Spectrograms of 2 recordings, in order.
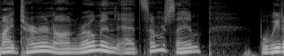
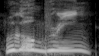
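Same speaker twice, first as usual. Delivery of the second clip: John Cena impression; 7 semitones higher, 7 dB louder than usual. Cena impression in wrestling talk.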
